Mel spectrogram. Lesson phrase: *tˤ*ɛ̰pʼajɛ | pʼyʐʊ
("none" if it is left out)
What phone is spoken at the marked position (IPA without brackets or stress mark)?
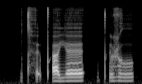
tʰ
